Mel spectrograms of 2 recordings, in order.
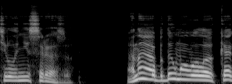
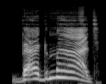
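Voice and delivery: high-pitched, stretched-out command; mild squeal of an angry order; shrieked order; 5 semitones higher than usual. A narrator's reading. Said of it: "раздался визг Пакли". (визгливый приказ)

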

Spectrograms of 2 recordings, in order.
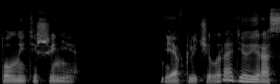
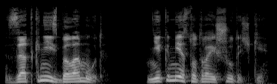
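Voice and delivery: louder snapped rebuke; barked rebuke; 3 semitones higher, 9 dB louder than usual. Acted. Driver snapping at Nikita after a slap, loud. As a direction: bark it at the joker. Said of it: "и рявкнул".

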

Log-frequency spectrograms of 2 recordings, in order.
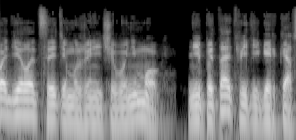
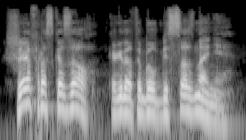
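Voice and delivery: slightly higher character voice; colleague explaining; 6 semitones higher than usual. A narrator's reading. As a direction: explain it in a raised voice. (поясняющий коллега, голос повыше)

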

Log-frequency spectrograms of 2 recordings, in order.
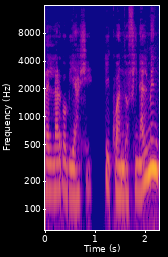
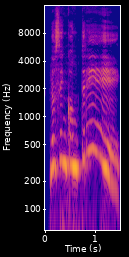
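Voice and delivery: high, long-drawn storybook cry; grito alegre de llamada; 8 semitones higher, 4 dB louder, much slower than usual. A narrator's reading. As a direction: call out to far-off brothers, stretching the last word. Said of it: "gritó José". (grito agudo y alargado)

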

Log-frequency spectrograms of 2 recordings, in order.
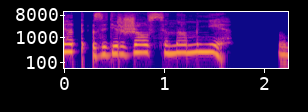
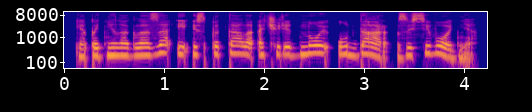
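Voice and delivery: plain reading voice

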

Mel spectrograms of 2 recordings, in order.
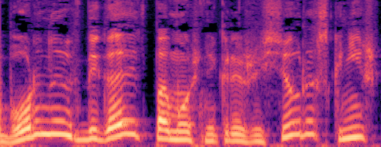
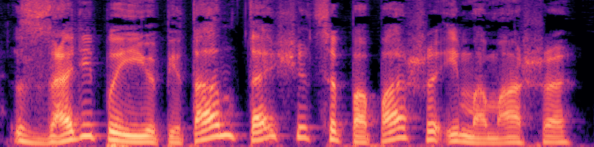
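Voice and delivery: ordinary delivery

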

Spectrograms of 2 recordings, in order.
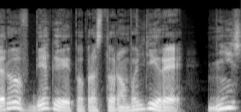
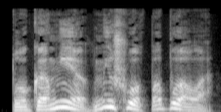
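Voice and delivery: put-on voice, higher grumble; mildly offended, pitched up; grumbling sidekick; 4 semitones higher than usual. A narrator's reading. Sidekick backing away from the sword, higher offended grumble.

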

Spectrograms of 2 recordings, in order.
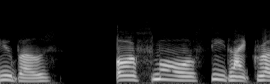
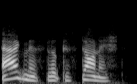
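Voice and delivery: ordinary delivery, nothing marked

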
